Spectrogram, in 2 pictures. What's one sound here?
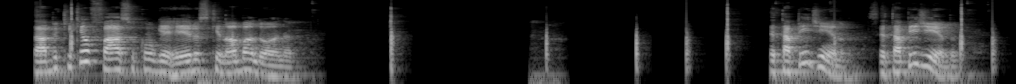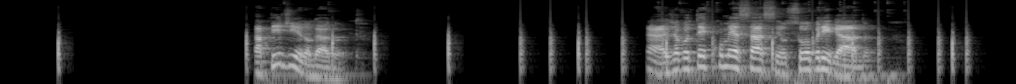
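A man speaks with animation close to a microphone, in short bursts with pauses.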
